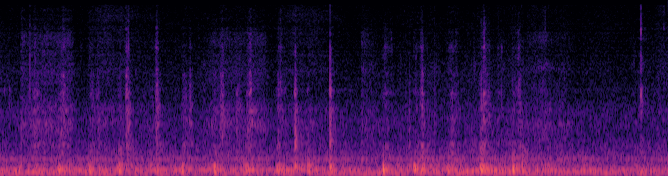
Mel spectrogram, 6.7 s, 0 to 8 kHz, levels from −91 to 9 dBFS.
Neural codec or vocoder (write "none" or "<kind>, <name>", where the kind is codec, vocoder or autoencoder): vocoder, Vocos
